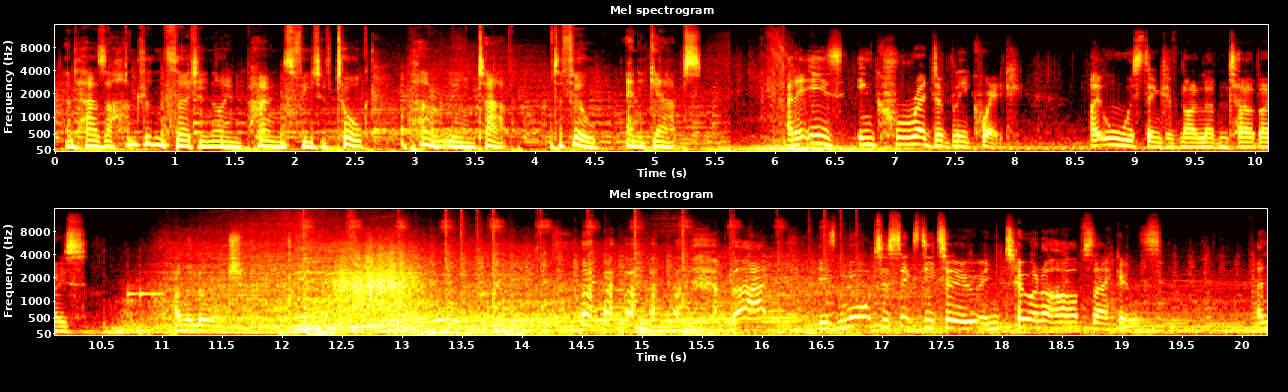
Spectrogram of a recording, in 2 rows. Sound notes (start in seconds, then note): 12.9 engine revving; 14.2 laughs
